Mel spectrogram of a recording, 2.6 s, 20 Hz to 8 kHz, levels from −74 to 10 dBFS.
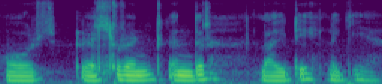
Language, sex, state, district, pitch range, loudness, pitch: Hindi, male, Himachal Pradesh, Shimla, 115-130 Hz, -18 LUFS, 120 Hz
